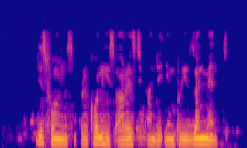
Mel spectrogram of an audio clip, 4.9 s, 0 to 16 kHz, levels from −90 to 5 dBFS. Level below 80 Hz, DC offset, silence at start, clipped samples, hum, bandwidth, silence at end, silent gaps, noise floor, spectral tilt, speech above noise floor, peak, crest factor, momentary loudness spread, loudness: -60 dBFS; under 0.1%; 0.7 s; under 0.1%; none; 7.2 kHz; 0.6 s; none; -59 dBFS; -8 dB/octave; 39 dB; -6 dBFS; 16 dB; 13 LU; -20 LUFS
